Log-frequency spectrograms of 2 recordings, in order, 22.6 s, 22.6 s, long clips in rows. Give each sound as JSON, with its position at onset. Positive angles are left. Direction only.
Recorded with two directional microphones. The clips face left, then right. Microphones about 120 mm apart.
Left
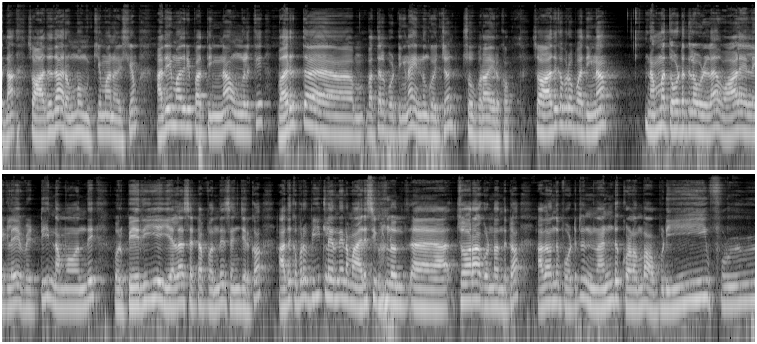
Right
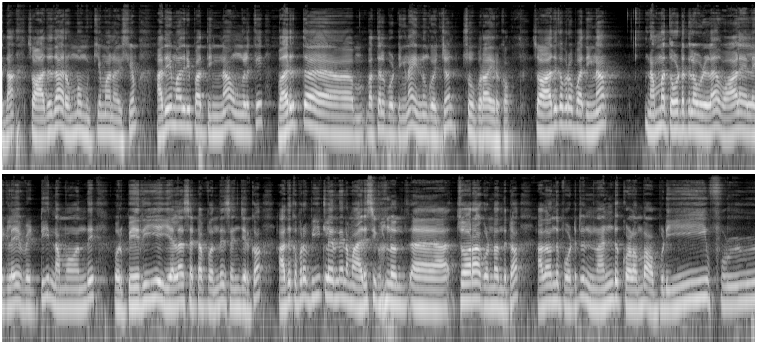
{"t": 0.0, "sound": "speech", "side_deg": -25}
